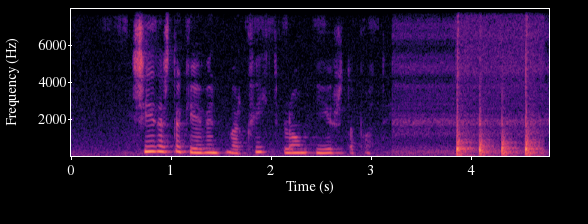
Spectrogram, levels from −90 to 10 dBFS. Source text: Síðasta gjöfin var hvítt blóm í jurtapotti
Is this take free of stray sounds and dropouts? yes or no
no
